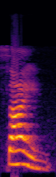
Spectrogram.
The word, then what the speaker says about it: sign: sign, SIGN, G is silent here, sign।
